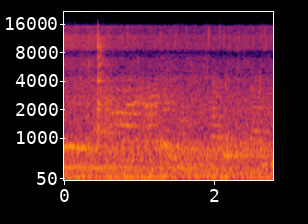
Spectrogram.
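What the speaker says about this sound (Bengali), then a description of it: "মশলাটা একটু কষে নেব।" Spice paste of chili and cumin powder fries in a pan for cauliflower Manchurian, giving a steady, even sizzle that stays close and constant throughout.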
